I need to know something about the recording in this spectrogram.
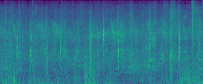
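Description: Shoes thud and scrape on stone paving as people jump and land.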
